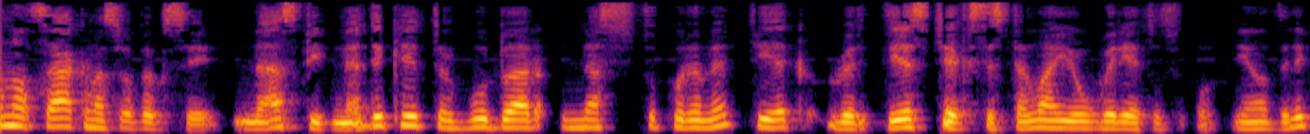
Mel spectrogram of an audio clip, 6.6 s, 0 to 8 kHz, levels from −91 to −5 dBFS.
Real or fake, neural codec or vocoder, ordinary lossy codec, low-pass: fake; codec, 16 kHz, 0.5 kbps, FunCodec, trained on LibriTTS, 25 frames a second; MP3, 32 kbps; 7.2 kHz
